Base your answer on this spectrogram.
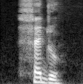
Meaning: fagot (bundle of sticks)
- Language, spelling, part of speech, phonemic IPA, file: French, fagot, noun, /fa.ɡo/, LL-Q150 (fra)-fagot.wav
